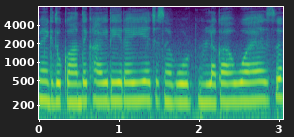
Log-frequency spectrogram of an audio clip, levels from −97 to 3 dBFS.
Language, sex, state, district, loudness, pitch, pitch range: Hindi, female, Chhattisgarh, Balrampur, -13 LUFS, 235 Hz, 230-235 Hz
